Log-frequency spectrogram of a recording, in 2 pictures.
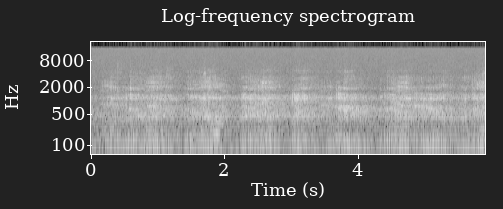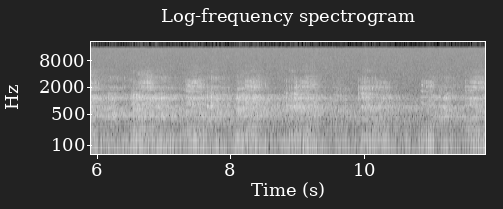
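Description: Fallow deer giving deep, rough, belching grunts in a steady series, a bit more than one per second, with a low rumble of background noise.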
